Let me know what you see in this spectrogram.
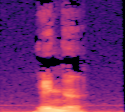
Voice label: "Inge", Dutch

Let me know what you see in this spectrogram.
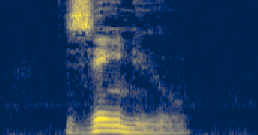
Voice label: "zenuw", Dutch

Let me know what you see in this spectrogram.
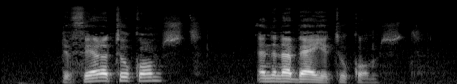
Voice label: verre en nabije toekomst, Dutch

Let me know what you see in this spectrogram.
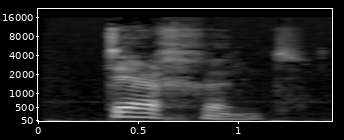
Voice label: "tergend", Dutch

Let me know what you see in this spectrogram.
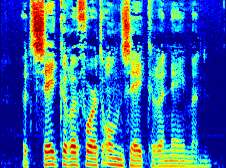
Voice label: "t zekere voor t onzekere", Dutch

